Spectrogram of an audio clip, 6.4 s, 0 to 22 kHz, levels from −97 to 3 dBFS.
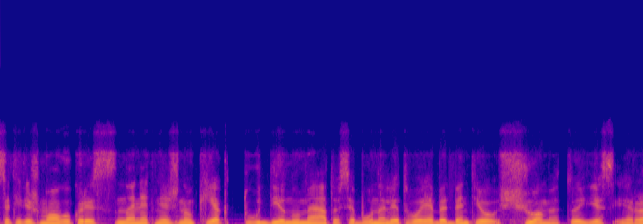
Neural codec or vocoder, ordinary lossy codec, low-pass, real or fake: none; Opus, 16 kbps; 7.2 kHz; real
